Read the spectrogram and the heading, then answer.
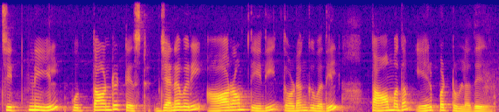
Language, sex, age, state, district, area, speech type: Tamil, female, 18-30, Tamil Nadu, Nagapattinam, rural, read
